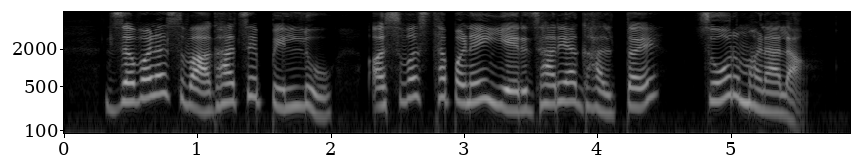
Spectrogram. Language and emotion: Marathi, neutral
